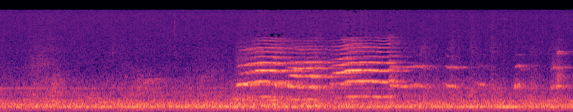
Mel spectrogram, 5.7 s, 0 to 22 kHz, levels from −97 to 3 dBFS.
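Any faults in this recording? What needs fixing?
Time-stretched section, 3.66 s to 5.73 s: pace jumps to 1.62 times speed at unchanged pitch, rushed, likely software dropping short pieces. To prevent it, edit or re-record the material to fit the required length instead of squeezing it with time-stretching.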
